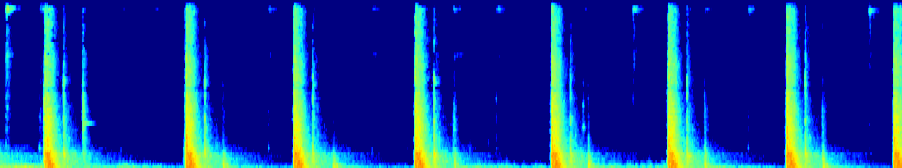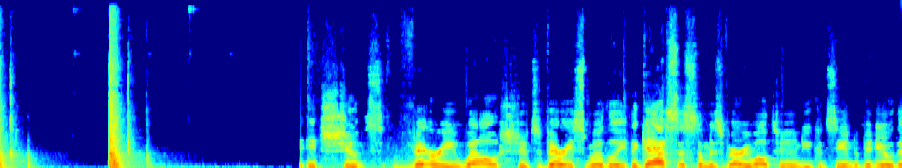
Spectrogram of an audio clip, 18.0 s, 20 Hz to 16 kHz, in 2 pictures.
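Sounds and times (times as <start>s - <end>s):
rifle shots echoing: 0.4s - 1.0s, 1.8s - 4.7s, 5.5s - 6.1s, 6.7s - 7.2s, 7.9s - 10.8s.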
